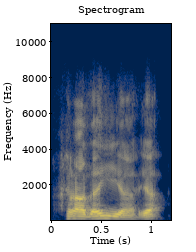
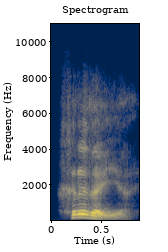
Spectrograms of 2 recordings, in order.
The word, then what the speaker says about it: Hradayaya: in this particular Anuvakam, that is Hradayaya. It should not be chanted as Hridayaya.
